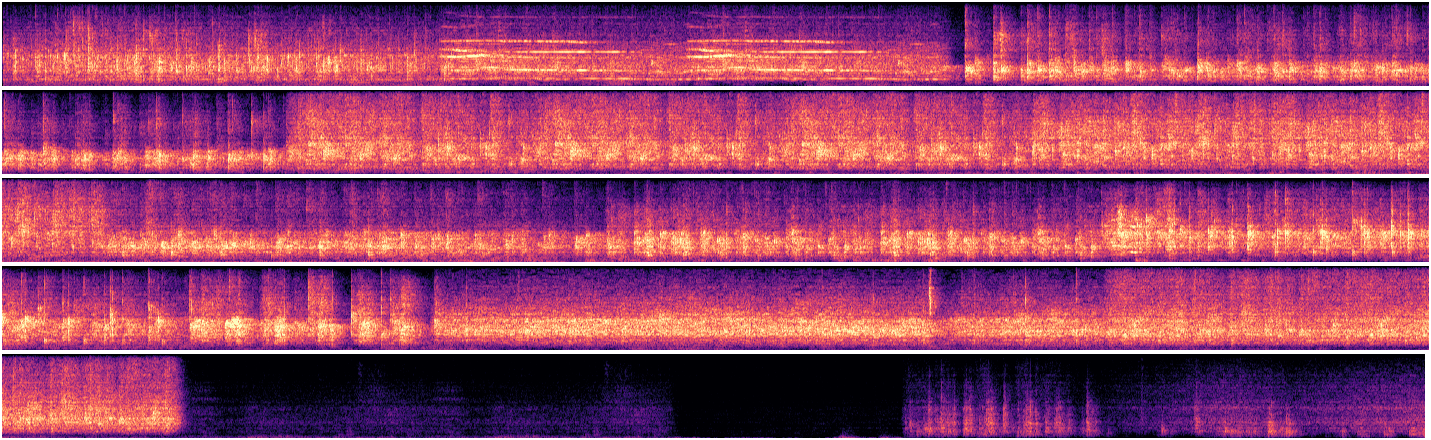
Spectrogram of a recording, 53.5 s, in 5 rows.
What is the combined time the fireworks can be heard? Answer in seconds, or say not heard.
not heard.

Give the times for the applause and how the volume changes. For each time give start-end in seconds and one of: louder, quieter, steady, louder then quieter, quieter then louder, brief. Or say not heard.
0.0-44.1 steady.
